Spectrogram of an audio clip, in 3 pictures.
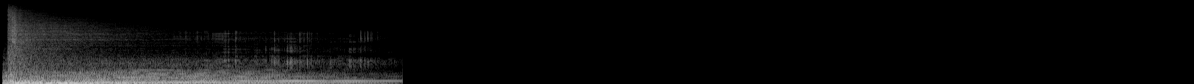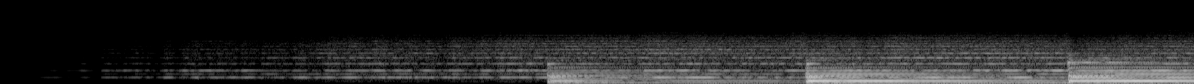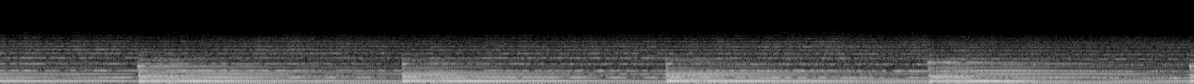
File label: Trailer audio VO MUS; Burning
